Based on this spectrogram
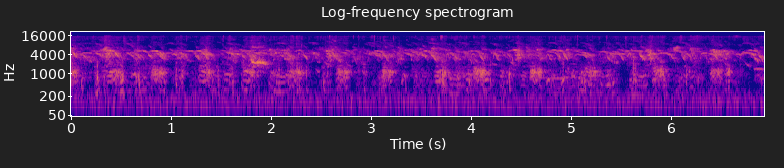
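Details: Domestic chickens at home in a rural setting, roosters and hens eating breakfast; a dense chorus of overlapping short chirps and clucks from many birds, steady throughout with no pauses.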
